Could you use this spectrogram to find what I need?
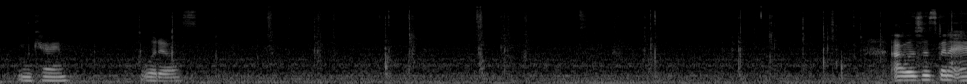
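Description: Playing cards are shuffled with soft, quick flicks.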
